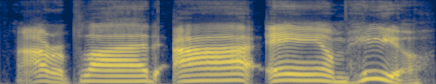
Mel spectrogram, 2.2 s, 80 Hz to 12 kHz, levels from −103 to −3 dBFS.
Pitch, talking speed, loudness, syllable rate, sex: 205 Hz, 140 wpm, -16 LUFS, 3.8 syllables/s, female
